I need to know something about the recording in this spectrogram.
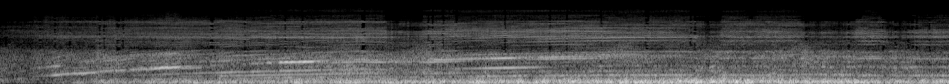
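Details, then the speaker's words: Talaria XXX Pro electric moto riding over rough terrain: the motor whine rises and falls with speed, with an irregular, annoying rubbing noise that the rider says comes from the rear tire, not the front. The cause is not confirmed. "You hear that? That's annoying. So it's the rear tire doing that, not the front"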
